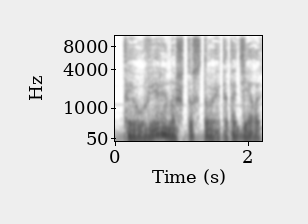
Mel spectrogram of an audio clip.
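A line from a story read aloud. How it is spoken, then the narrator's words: Whispered question. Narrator (Russian): шепотом спросила Ксения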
